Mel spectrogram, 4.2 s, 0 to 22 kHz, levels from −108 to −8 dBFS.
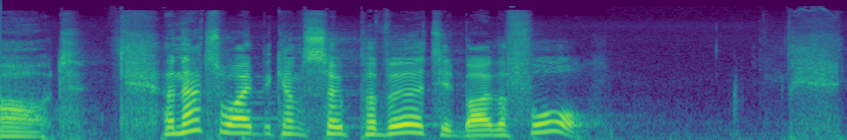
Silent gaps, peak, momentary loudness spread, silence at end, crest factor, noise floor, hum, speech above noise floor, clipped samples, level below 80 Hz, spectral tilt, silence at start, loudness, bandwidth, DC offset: none; -8 dBFS; 16 LU; 0.05 s; 18 dB; -66 dBFS; none; 42 dB; under 0.1%; -58 dBFS; -4.5 dB/octave; 0 s; -25 LUFS; 16 kHz; under 0.1%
